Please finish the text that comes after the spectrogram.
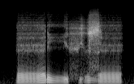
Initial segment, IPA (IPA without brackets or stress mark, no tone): ɛː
